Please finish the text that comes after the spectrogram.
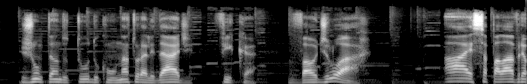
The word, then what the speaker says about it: Val de Loire: A pronúncia aqui é sobre fluidez, sobre deixar o som correr. Val de Loire. O Val é rápido, direto. Em Loire, a combinação OI tem um som de UA.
